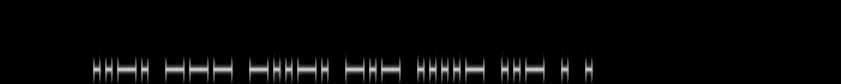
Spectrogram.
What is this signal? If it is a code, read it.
Morse code, heard as a keyed tone, about 21 wpm, 700 Hz. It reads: FO/K4UEE
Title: Difficult Call Signs 20wpm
